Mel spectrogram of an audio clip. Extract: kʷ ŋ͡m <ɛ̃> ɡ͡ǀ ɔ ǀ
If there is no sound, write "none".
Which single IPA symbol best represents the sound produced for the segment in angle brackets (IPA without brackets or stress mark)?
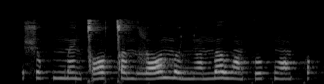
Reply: ɛ̃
